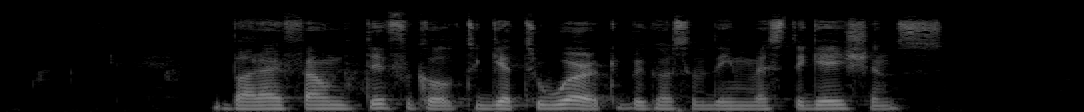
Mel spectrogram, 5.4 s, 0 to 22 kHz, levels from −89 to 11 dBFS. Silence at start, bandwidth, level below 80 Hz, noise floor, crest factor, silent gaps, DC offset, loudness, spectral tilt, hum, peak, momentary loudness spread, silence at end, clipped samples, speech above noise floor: 1.05 s; 14.5 kHz; -76 dBFS; -89 dBFS; 20 dB; none; under 0.1%; -42 LUFS; -4.5 dB/octave; none; -24 dBFS; 7 LU; 0.7 s; under 0.1%; 47 dB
